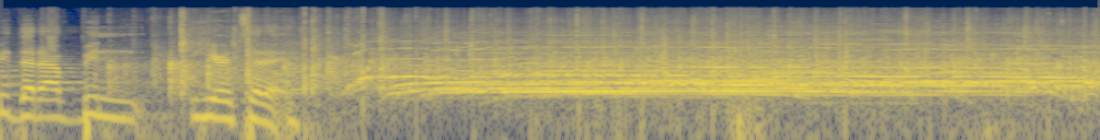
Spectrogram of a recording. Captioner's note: audience cheers and claps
